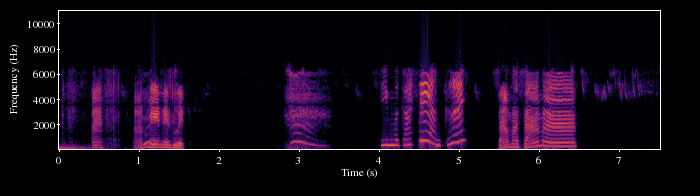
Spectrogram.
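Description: A young boy speaks with animation in a cartoon voice.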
